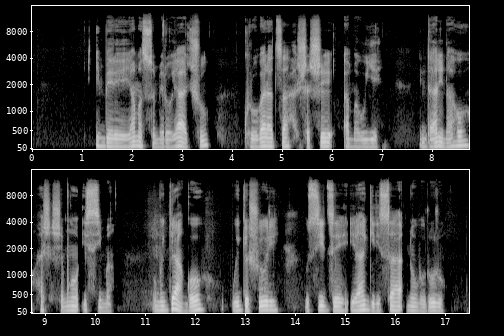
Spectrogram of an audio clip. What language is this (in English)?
Rundi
